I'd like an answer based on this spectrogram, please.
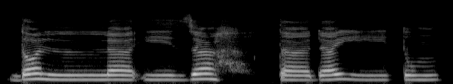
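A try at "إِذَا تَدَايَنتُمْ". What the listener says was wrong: Jadi kita lihat kat sini, iza yang pertama ni baca panjang. Yang kat sini, iza yang kedua, dia tak panjang pasal nak terus masuk dekat ha dia. Dalla izah tadaitum. Dalla izah tadaitum.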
